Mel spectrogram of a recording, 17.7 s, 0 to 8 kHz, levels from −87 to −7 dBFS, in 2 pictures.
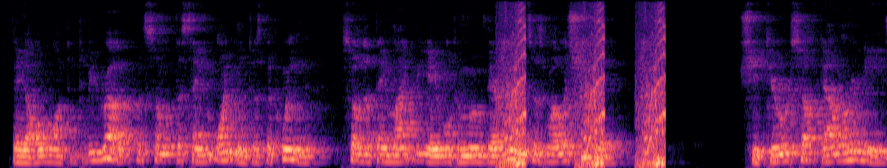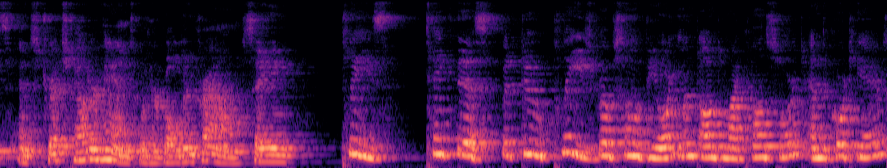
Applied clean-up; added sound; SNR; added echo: none; Zipper (clothing); -3 dB; reverberation time 0.7 s.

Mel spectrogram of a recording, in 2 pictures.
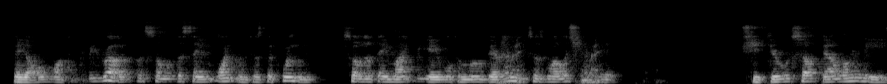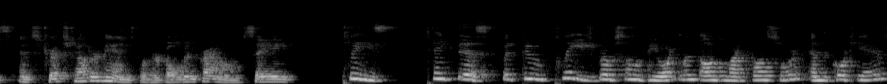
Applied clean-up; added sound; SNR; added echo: neural mask model DeepFilterNet 3.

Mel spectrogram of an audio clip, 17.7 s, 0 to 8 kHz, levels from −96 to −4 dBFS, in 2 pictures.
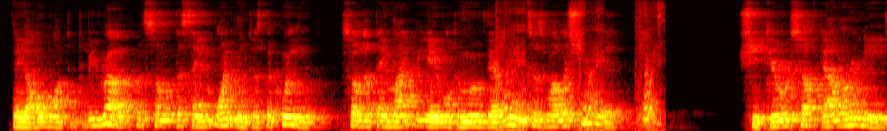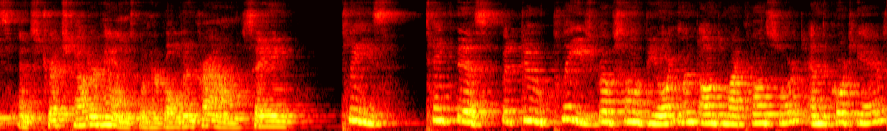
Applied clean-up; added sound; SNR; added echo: neural separator model SepFormer DNS4.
